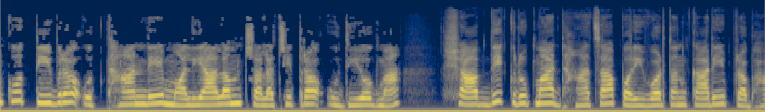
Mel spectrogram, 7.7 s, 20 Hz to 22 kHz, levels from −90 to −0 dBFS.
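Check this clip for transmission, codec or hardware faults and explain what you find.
Two faults are present: a low-bitrate adaptive stream start at the opening, and a DC offset across the whole clip.

Adaptive stream starting at a low bitrate, 0.0 to 4.0 s: the speech begins thin and smeared, which fits roughly 32 kbit/s MP3, then quality jumps just before "शाब्दिक रूपमा ढाँचा", consistent with 128 kbit/s. No energy appears above 13.2 kHz. The step-up has no gap or click, which separates it from a dropout or rebuffering.

DC offset, throughout: the waveform sits shifted from zero by a constant amount, eating headroom and showing as steady energy at 0 Hz. It is inaudible, unlike mains hum or rumble, which have a pitch or movement you can hear.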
